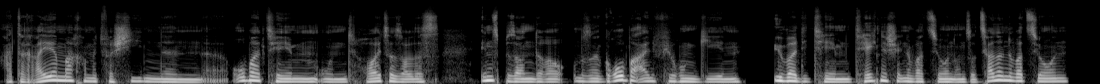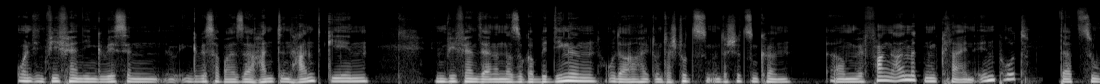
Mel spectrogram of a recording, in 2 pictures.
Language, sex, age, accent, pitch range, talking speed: German, male, 20-39, German, 120-145 Hz, 155 wpm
